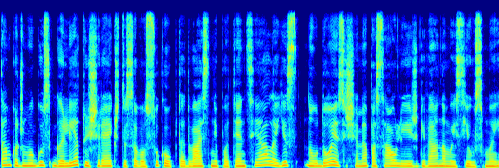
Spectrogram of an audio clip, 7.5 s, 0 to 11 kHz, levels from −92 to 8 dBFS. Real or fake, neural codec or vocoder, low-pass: real; none; 9.9 kHz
